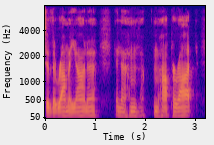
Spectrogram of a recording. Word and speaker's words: Mahabharata: the Ramayana and the Mahabharata which is spelled like Mahabharata but I think they pronounce it Mahabharat yeah mostly but anyway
